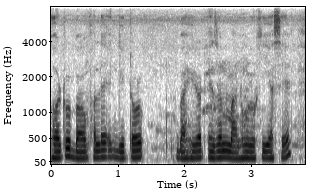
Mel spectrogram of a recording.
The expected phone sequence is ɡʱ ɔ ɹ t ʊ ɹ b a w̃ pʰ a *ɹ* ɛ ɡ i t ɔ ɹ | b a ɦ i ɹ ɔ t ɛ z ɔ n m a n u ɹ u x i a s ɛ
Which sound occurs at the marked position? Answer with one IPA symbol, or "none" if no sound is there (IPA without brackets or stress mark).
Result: l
